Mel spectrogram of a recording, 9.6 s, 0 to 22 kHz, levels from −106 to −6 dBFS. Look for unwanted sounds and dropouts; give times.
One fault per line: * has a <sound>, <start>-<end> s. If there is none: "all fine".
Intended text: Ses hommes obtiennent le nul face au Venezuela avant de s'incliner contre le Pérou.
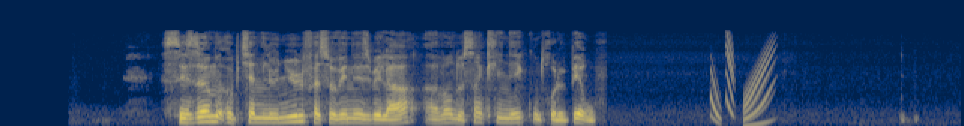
* has a chirp, 7.1-7.8 s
